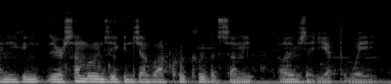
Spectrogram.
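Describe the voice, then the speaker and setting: Music plays behind a man with a fairly low pitch, and there is audible room echo. He speaks at a fairly quick pace. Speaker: speedrunner. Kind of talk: tutorial. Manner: casual.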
